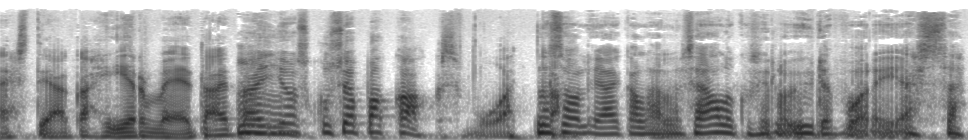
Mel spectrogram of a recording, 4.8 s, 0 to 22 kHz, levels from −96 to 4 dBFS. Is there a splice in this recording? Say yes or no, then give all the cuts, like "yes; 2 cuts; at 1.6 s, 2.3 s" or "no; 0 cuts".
no; 0 cuts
